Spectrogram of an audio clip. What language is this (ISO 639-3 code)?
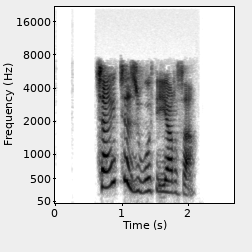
kab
